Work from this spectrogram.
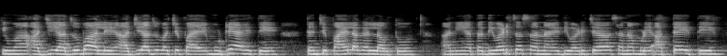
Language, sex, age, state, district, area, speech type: Marathi, female, 30-45, Maharashtra, Thane, urban, spontaneous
